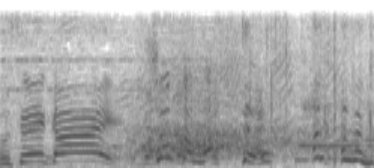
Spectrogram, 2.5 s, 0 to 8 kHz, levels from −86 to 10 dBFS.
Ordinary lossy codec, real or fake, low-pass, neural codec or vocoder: none; real; 7.2 kHz; none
